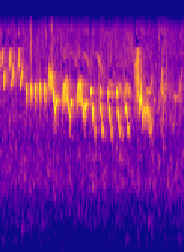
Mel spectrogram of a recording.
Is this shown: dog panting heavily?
no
